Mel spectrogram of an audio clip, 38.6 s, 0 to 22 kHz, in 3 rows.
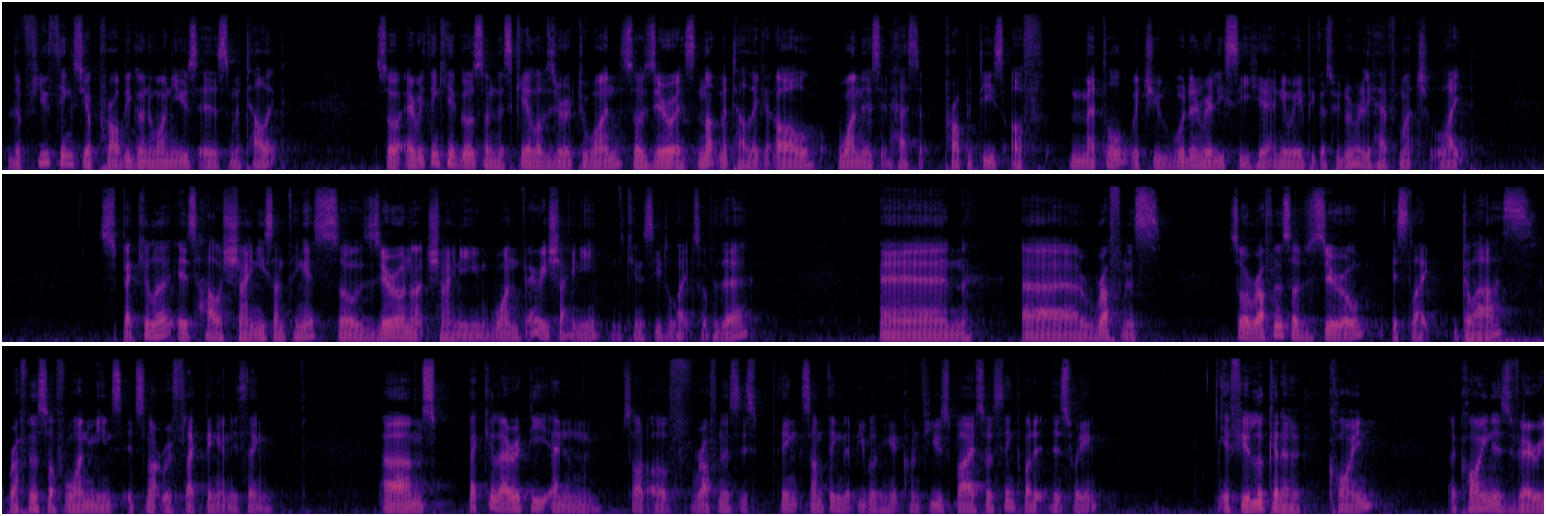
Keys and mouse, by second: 5.1-7.4 drag, 8.0-9.0 middle drag, 10.5-11.4 middle drag, 12.3 click, 15.4-17.6 drag, 19.1 click, 23.4-26.5 drag, 28.2-29.2 drag.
